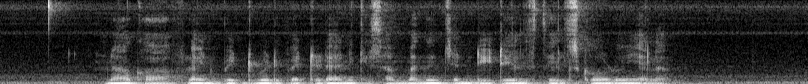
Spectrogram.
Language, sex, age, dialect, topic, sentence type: Telugu, male, 18-24, Utterandhra, banking, question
